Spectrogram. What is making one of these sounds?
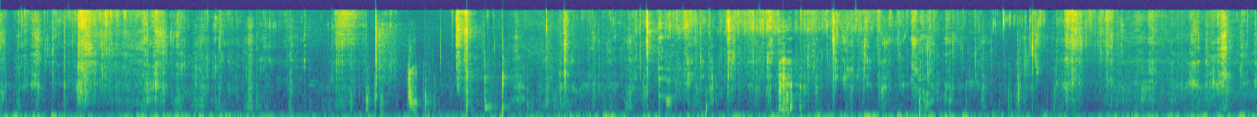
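A young woman bites and chews a crusty bread roll close to a microphone.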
